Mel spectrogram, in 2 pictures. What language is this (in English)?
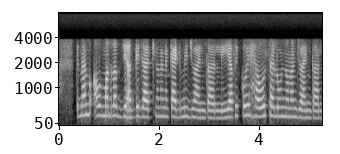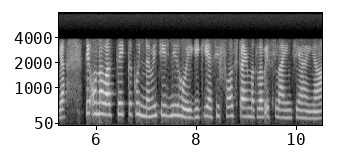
Punjabi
